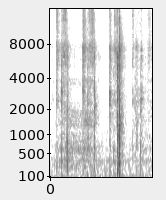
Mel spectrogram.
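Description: Event cards for the Robinson Crusoe board game being shuffled, a quick series of soft riffling, papery bursts, close and quiet.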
